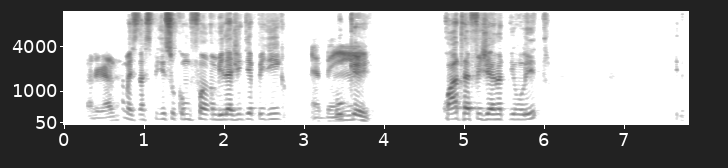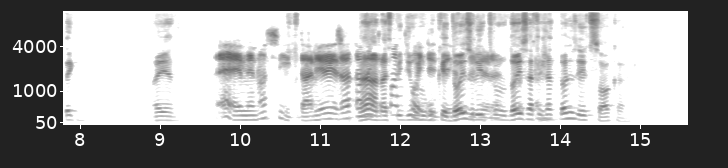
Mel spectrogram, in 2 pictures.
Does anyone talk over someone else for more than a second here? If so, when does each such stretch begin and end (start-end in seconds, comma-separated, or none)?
11.5-13.9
